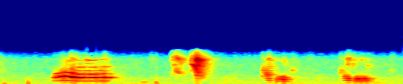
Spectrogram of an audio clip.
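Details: Pet parrot, covered over for a few minutes to stop it throwing its food, still chattering under the cover: a drawn-out harmonic squawk, then three short, voice-like chattering bursts in a small indoor room.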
